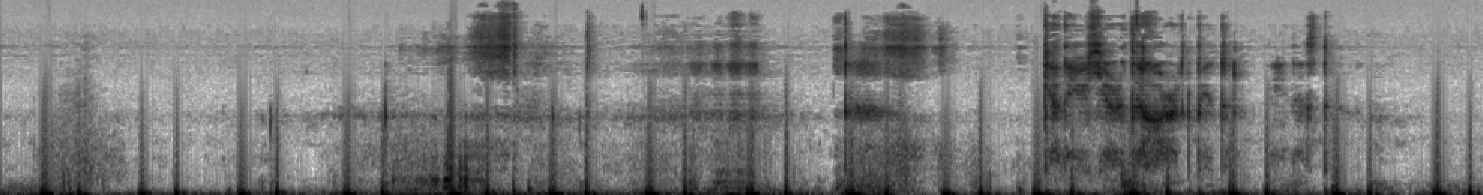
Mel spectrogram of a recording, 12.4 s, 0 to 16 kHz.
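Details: ASMR heartbeat recording: regular low thumps at about 72 beats a minute under soft whispering, an ordinary normal heartbeat.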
